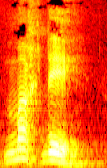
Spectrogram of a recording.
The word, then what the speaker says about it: Mahdi: de imam Mahdi, met een H erin die wat hard uitgesproken wordt.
